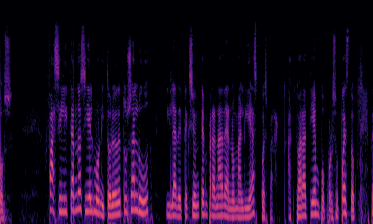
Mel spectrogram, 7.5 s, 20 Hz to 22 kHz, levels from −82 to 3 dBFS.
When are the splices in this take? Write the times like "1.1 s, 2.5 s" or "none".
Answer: none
